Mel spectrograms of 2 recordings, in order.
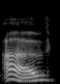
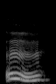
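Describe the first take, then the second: First: The word ends with a V sound. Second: The word is rushed, with no final consonant. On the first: "pronounced with a V of" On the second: "it's usually rushed. So it's usually more like ooh"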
